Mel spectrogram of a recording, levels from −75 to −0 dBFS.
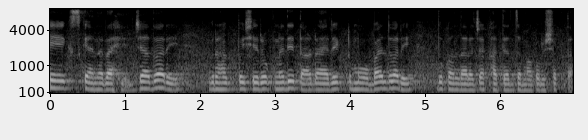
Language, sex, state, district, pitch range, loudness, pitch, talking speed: Marathi, female, Maharashtra, Pune, 165-185 Hz, -33 LUFS, 180 Hz, 165 wpm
